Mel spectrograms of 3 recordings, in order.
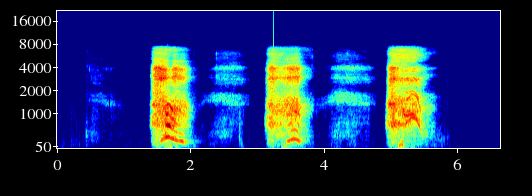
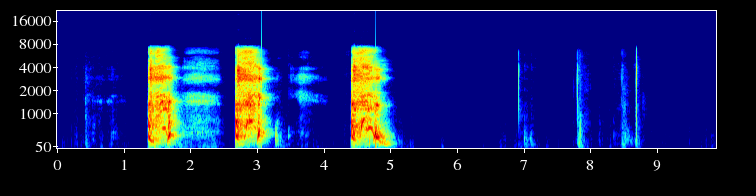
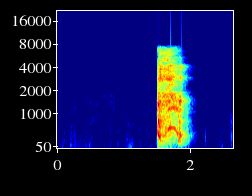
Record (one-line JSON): {"exhalation_length": "6.7 s", "exhalation_amplitude": 31144, "exhalation_signal_mean_std_ratio": 0.37, "three_cough_length": "9.9 s", "three_cough_amplitude": 32342, "three_cough_signal_mean_std_ratio": 0.28, "cough_length": "2.6 s", "cough_amplitude": 32767, "cough_signal_mean_std_ratio": 0.28, "survey_phase": "beta (2021-08-13 to 2022-03-07)", "age": "45-64", "gender": "Female", "wearing_mask": "No", "symptom_none": true, "smoker_status": "Never smoked", "respiratory_condition_asthma": true, "respiratory_condition_other": false, "recruitment_source": "REACT", "submission_delay": "2 days", "covid_test_result": "Negative", "covid_test_method": "RT-qPCR", "influenza_a_test_result": "Negative", "influenza_b_test_result": "Negative"}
